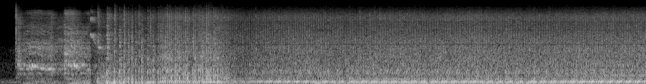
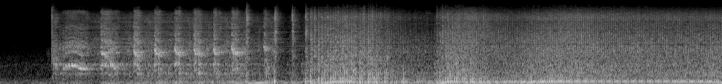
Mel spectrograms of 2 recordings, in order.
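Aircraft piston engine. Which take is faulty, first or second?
first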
